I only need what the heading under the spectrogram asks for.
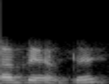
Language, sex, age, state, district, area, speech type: Malayalam, female, 18-30, Kerala, Kannur, rural, conversation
